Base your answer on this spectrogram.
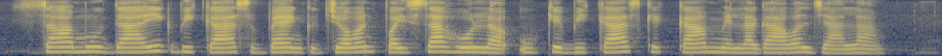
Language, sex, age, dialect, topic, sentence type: Bhojpuri, female, 18-24, Northern, banking, statement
